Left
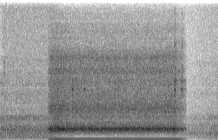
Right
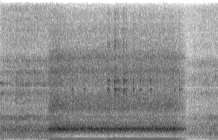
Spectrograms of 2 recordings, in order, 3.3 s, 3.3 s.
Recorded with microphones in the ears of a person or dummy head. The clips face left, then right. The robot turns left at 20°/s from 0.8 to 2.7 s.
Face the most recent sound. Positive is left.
No sound to turn to.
